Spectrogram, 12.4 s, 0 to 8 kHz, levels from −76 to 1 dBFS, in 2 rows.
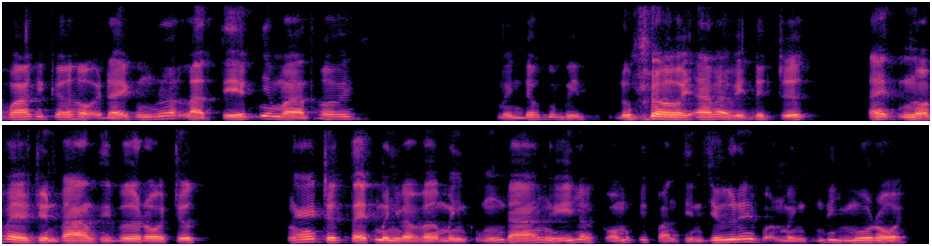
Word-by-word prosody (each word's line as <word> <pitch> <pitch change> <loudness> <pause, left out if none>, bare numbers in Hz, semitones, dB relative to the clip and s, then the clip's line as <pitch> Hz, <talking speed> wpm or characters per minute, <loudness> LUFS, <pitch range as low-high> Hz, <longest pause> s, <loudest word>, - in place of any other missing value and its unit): qua 150 +1 +1
cái 165 - -6
cơ 155 0 0
hội - - -1
đấy 115 +3 +1
cũng 145 +2 -4
rất 190 +3 -2
là - - +2
tiếc, 140 +4 +1
nhưng 180 -3 0
mà 125 -4 +3
thôi, 155 +6 -5 1.0
mình 120 -1 -6
đâu 145 +1 -2
có 150 - -6
biết 135 0 -6 0.2
đúng 140 +1 -1
rồi, 145 -4 +7
ai 150 0 +3
mà 155 - +3
biết 135 0 -2
được 145 - -3
trước. 395 +2 +2 0.4
Đấy, 160 - +1
nói 135 -1 +2
về 155 -6 +5
chuyện 130 -2 0
vàng 130 0 +3
thì 125 - -5
vừa 125 +1 +2
rồi 125 0 +2
trước 130 +3 +1 0.6
ngay 170 +4 0
trước 150 - +4
Tết 130 - +2
mình 140 -3 +4
và 125 - +3
vợ 115 -1 0
mình 120 0 -2
cũng 130 +5 -6
đã 130 -1 +1
nghĩ 140 -3 -1
là 165 0 -2
có - - -6
một - - -6
cái 155 - -10
khoản - - -6
tiền 115 -1 -8
dư 150 +5 +3
đấy, 185 +2 +2
bọn 115 - -10
mình 115 0 -5
cũng 115 - -12
định 135 -4 -3
mua 140 +1 +3
rồi, 125 -3 +1
140 Hz, 270 wpm, -21 LUFS, 125-155 Hz, 1.0 s, rồi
